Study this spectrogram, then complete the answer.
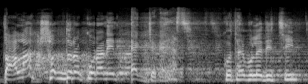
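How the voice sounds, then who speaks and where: A man's voice: very high voice, quick pace, bright, forceful tone. A man preaching a waz sermon to a gathering, often asking the crowd questions. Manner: call-and-response, rhetorical questions. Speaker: Islamic preacher. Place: outdoor sermon pandal over loudspeakers. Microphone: handheld PA microphone. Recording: echoey hall, long reverb.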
